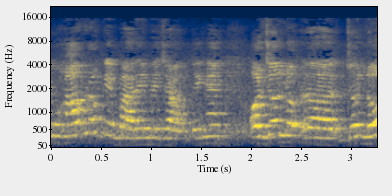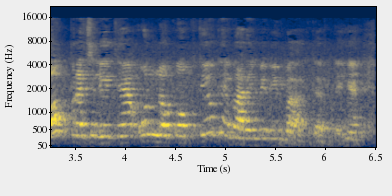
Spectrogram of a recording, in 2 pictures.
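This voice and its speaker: A woman's voice: high-pitched, fairly bright tone, recorded from a distance, a little hiss or hum. A woman teacher giving a grammar lecture to trainee teachers. She asks rhetorical questions and keeps checking that the class is following. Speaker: teacher educator. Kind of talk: recorded Hindi grammar lecture. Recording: echoey room, voice from off-mic.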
